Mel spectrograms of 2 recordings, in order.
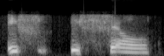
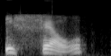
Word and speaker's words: Eiffel: Aan die ander kant is die if Eiffel toring, dis nou die Franse uitspraak. Ek het dit met ehm uh, Ignatius gesels oor die uitspraak. Dis die Eiffel toring in plaas van die Eiffel toring wat van staal gebou is, waarskynlik die mooiste staal toring in die hele wêreld.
